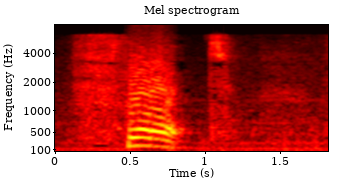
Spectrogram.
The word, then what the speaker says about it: foot: with a double O, but it is pronounced with a lower vowel sound. Foot, food, foot, food, foot. You hear that? There's a whole bunch of words spelled with that double O, but are pronounced with that lower vowel Let's practice some of those words now.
